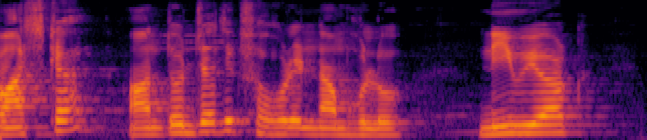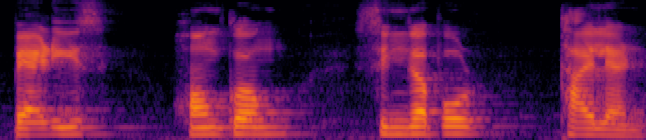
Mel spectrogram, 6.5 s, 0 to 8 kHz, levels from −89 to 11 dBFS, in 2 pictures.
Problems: constant background noise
